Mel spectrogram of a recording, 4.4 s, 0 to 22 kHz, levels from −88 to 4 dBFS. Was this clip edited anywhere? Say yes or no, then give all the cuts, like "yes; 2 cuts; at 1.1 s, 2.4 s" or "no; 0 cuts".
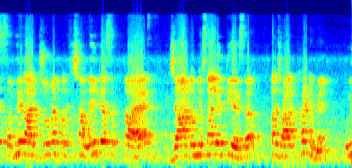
yes; 1 cut; at 3.4 s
